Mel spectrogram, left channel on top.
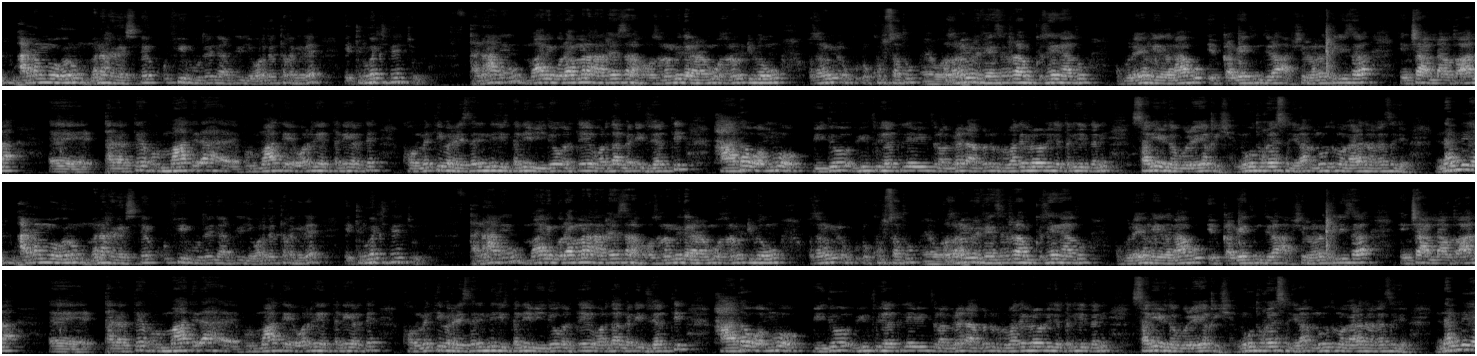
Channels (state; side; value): normal; both; correlation 0.61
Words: arrammoo garuu mana keessatee qulfii fuutee jaartii wardeetta kan jedhee itti dhugachite jechuudha. Kanaafuu maaliin godhaan mana kana keessa lafa osoo namni dararamu osoo namni dhibamu osoo namni dhukkubsatu osoo namni rifeensa irraa buqqisee nyaatu obboleeyyan keenya kanaafuu if qabeetiin jira abshirmanatti dhiisaa insha Allahu ta'ala tagartee furmaate warri jettanii gartee koomentii barreessanii ni jirtanii viidiyoo gartee wardaan gadhiif jirti haa ta'u ammoo viidiyoo biiftuu jalatti biiftuu bira dhaabbatu furmaate bira warri jettanii jirtanii sanii fi obboleeyyan keenya nuutu keessa jira nuutu magaalaa kana keessa jira namni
